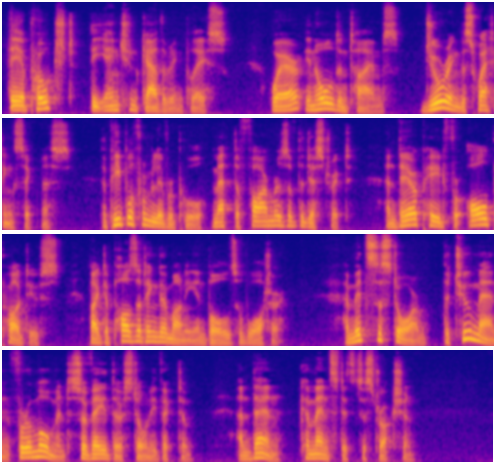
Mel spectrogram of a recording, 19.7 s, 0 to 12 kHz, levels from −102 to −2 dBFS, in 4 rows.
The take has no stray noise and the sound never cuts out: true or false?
true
